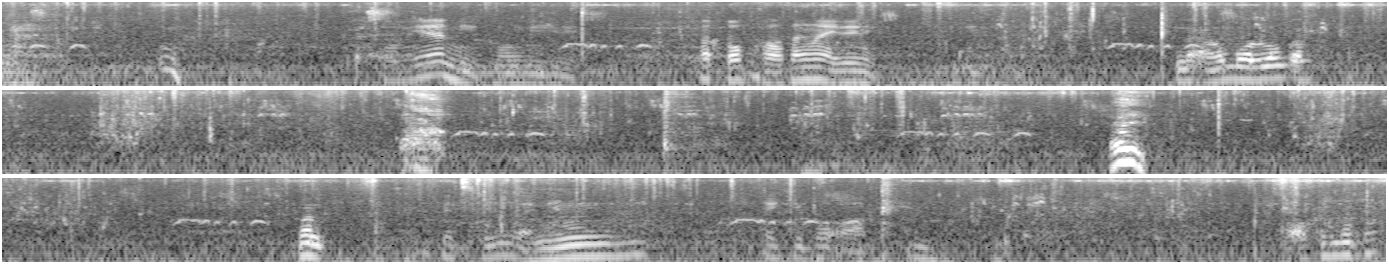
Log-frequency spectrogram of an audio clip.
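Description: Water sloshes and splashes as men wade through it.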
